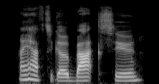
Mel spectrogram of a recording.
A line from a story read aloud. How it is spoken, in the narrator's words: Midoriya sighs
